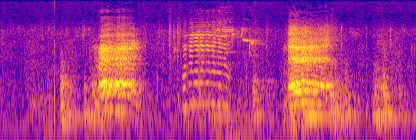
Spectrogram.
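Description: Boer goats bleating: three long, wavering bleats about two seconds apart, the third the loudest, then a shorter, fainter one near the end.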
